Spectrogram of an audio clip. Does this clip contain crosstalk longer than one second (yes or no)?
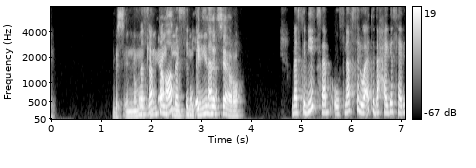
yes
